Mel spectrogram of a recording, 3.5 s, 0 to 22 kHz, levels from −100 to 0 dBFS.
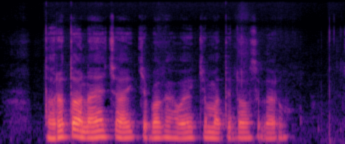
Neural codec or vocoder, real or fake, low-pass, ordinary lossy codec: none; real; none; none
